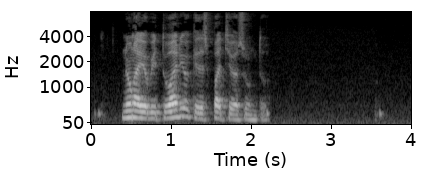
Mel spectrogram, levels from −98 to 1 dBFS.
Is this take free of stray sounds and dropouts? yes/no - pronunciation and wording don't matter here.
yes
